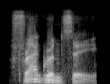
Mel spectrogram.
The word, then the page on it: fragrancy: British English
